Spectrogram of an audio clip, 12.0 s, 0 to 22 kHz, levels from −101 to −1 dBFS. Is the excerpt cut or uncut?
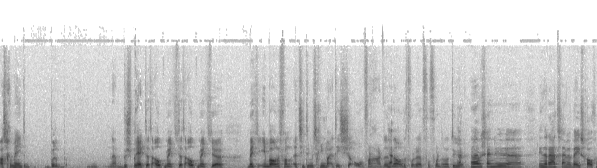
cut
